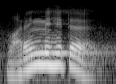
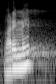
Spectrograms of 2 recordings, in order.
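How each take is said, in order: First: It is said in a warm, loving tone. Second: It is said in a harsh, angry tone. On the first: The speaker cares for the listener. "in a very loving way" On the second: The speaker is hostile toward the listener. "Someone that gets into a fight with you says"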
